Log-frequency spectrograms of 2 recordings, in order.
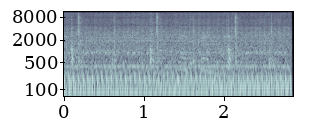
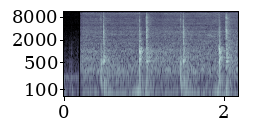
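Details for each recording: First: Old Haskel gas booster after a shuttle valve rebuild, under load: over a steady compressor drone, a sharp bang about every half second then quick light taps, the shuttle bouncing on one side and chattering. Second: Old double-ended Haskel gas booster after its shuttle valve was cleaned and rebuilt, driven by about 12 psi of dry air: air hiss with crisp, evenly spaced shuttle clicks about twice a second, cycling smoothly.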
